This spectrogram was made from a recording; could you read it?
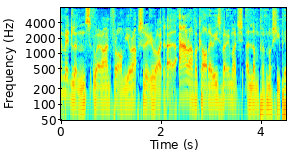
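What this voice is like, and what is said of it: Usual voice. Nothing is said of it.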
